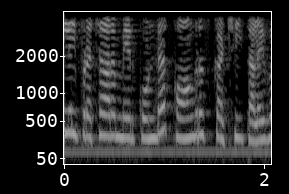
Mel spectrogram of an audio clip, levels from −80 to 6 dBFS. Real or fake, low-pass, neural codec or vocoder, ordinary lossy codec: real; 3.6 kHz; none; none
